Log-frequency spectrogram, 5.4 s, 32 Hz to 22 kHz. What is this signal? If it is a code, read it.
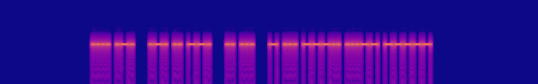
Morse code, heard as a keyed tone, about 50 wpm, 700 Hz. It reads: HR RIG IS TS830
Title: Common QSO Phrases 50wpm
